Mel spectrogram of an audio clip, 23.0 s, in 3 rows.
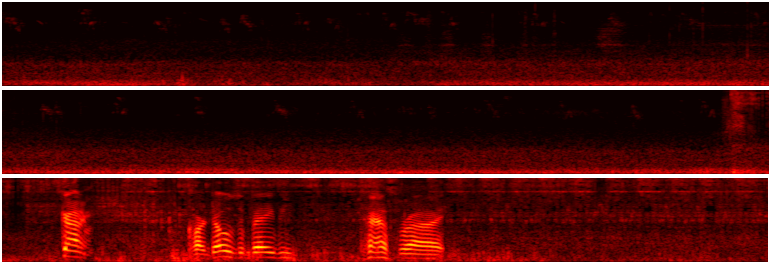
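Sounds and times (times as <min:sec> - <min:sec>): small birds chirping: 0:12.4 - 0:23.0.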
